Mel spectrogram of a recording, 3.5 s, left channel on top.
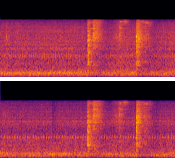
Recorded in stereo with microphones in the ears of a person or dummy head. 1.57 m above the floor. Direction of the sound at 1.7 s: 35° right (ahead or behind).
